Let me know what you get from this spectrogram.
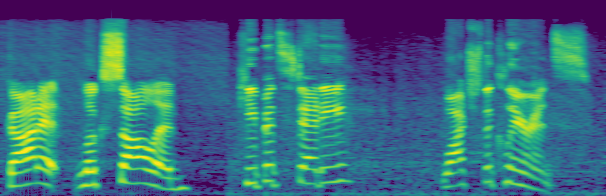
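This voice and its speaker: A fairly high-voiced woman leads a restoration crew in calm, clipped orders. Every line is short and even. Faint workshop noise hums behind her. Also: takes it slowly. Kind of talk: scripted workshop dialogue.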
